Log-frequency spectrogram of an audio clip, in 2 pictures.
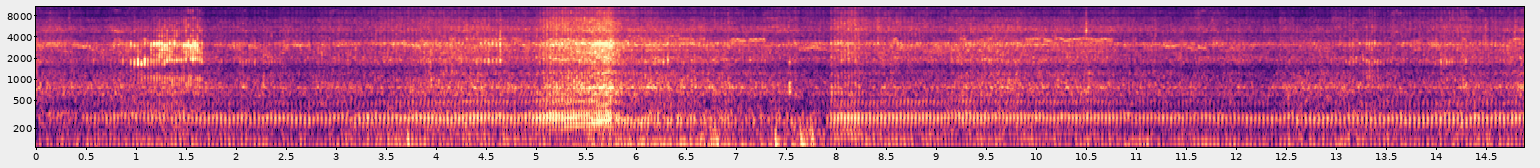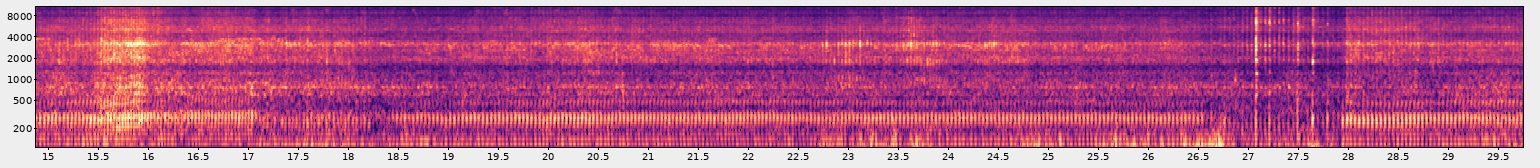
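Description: Yamaha Raptor 660 quad's single-cylinder four-stroke engine running along a dirt trail. It holds a steady note that breaks off and picks up again about three times as the throttle is eased and reopened, with a few short rushes of noise over it.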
